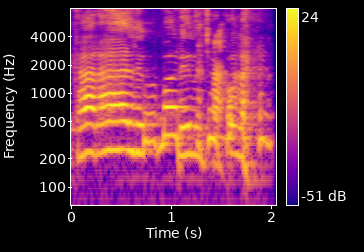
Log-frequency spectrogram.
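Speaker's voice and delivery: acted-out stunned, excited, high freaked-out shout. Retelling seeing a legend pass during a first race: retelling own shout. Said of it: "eu gritei real em português".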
